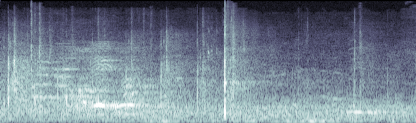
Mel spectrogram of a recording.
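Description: Quiet sports-hall ambience between badminton points: faint, indistinct voices in the hall and scattered light taps on the court, with one sharper knock about two seconds in.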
